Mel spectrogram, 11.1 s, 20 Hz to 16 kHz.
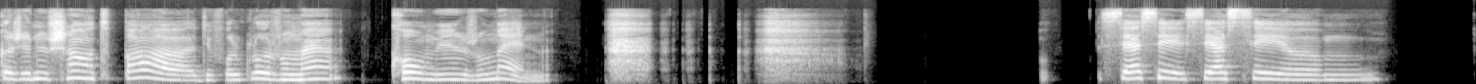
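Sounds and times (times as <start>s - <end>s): woman breathing: 5.6s - 6.5s.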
